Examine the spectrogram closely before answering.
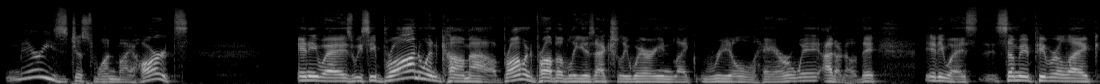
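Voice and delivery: usual speaking voice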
